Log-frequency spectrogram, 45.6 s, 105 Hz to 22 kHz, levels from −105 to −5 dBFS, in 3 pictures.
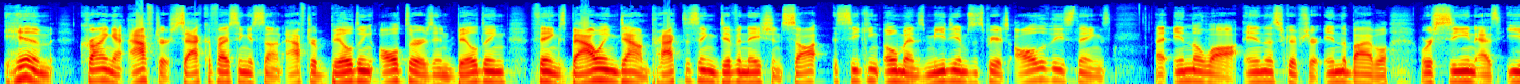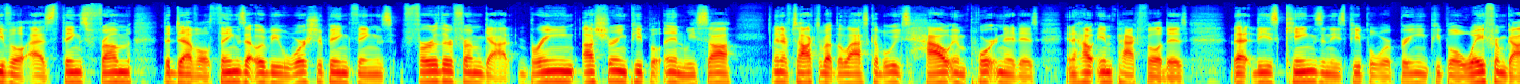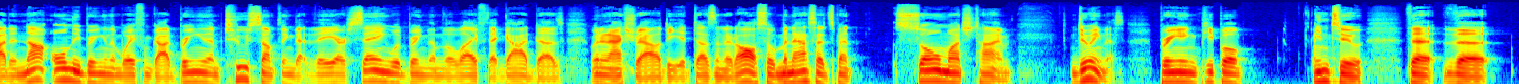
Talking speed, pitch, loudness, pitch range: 180 wpm, 110 Hz, -21 LUFS, 95-115 Hz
